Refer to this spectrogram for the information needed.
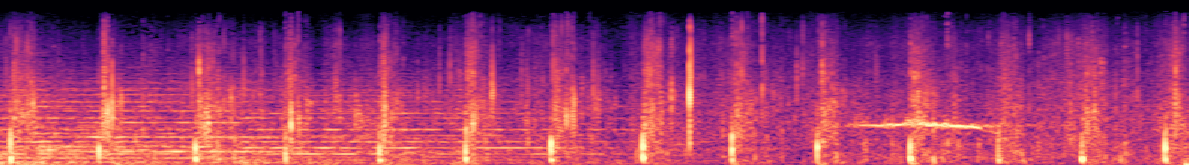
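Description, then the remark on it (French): Steady footsteps walk up the rue des Portes Mordelaises alongside the old moats, each step a sharp distinct click in an even rhythm, with a faint hum of background noise and a brief higher tone partway through. No one speaks. “Nous remontons maintenant la rue des Portes Mordelaises en longeant les anciennes douves.”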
